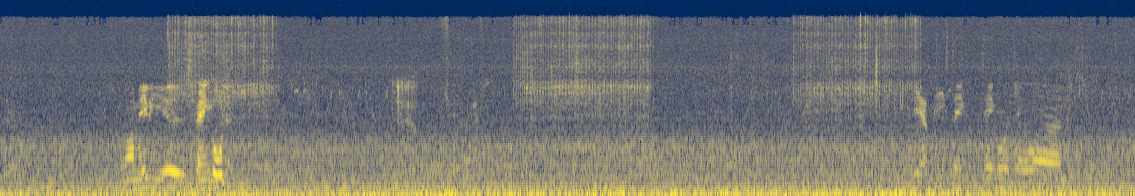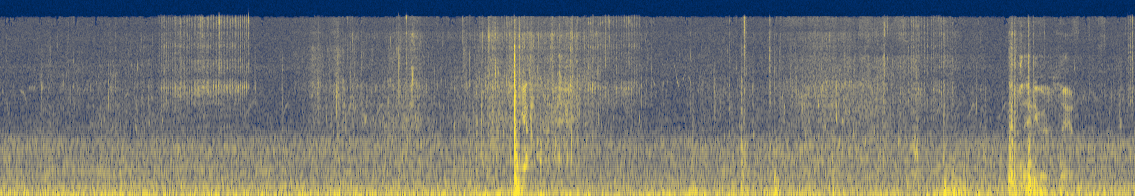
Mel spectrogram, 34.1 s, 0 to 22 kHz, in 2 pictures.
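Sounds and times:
wind and water wash: 0.0s - 34.0s
knocks on boat: 24.0s - 25.3s, 27.4s - 29.6s, 31.1s - 32.8s.

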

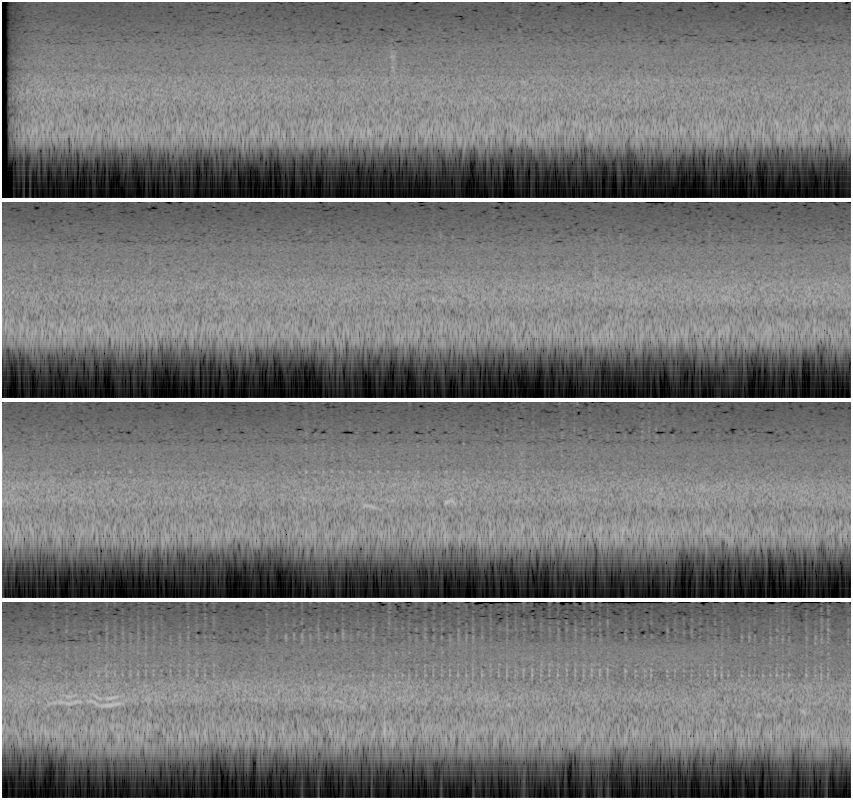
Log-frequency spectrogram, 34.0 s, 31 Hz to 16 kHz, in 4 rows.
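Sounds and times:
meltwater stream rushing over rocks: 0.1s - 33.9s.

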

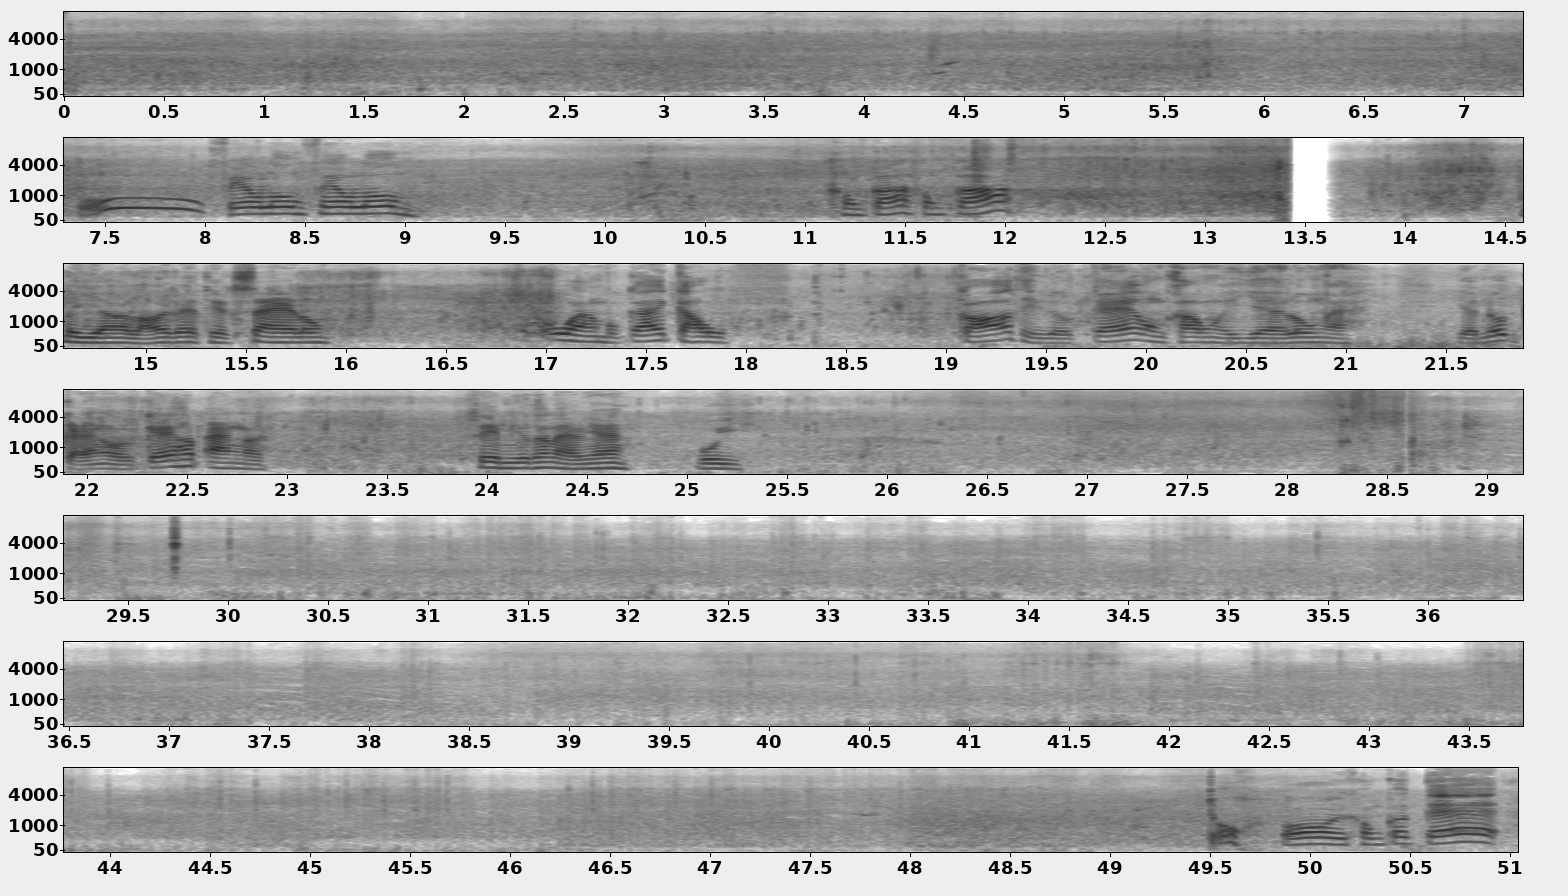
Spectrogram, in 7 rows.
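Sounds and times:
water lapping: 0.0s - 7.5s, 9.0s - 30.8s
wind buffeting microphone: 0.0s - 51.0s.

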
